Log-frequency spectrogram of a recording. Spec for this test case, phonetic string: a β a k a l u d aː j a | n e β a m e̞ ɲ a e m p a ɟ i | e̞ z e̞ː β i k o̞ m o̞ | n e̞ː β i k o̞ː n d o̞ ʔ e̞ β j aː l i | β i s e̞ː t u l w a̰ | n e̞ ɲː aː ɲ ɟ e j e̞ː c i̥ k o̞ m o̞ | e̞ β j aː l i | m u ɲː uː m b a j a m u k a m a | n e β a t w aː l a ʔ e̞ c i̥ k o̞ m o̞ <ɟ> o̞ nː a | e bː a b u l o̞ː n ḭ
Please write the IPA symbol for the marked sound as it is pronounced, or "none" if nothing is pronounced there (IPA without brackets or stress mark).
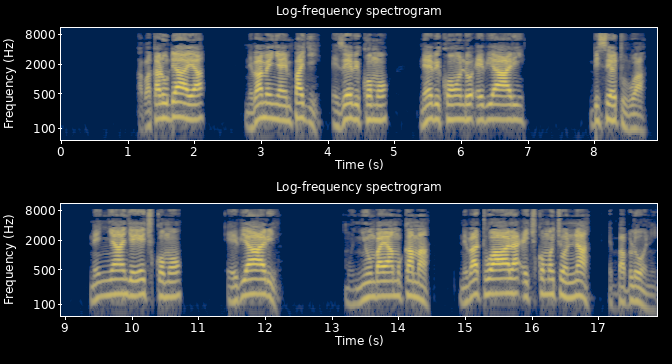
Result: c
